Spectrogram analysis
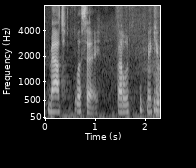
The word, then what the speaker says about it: Matelassé: Matelassé. A friend of ours said, I think of it as a Canadian hockey player, Matelassé.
